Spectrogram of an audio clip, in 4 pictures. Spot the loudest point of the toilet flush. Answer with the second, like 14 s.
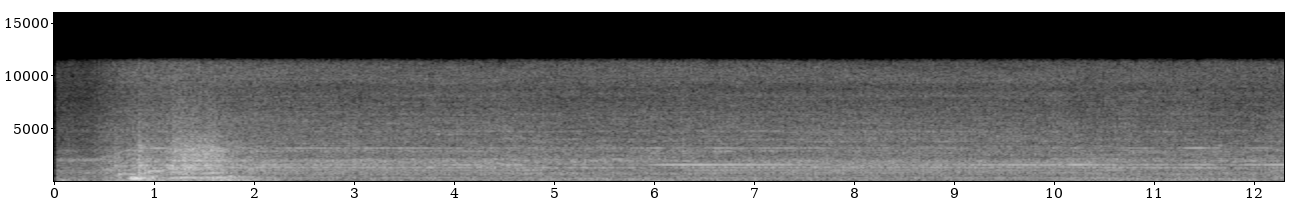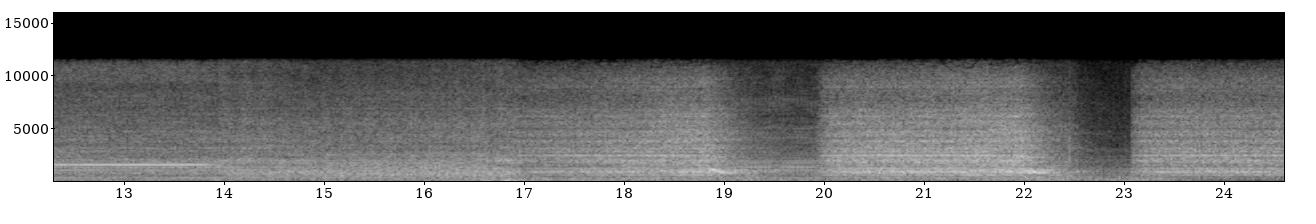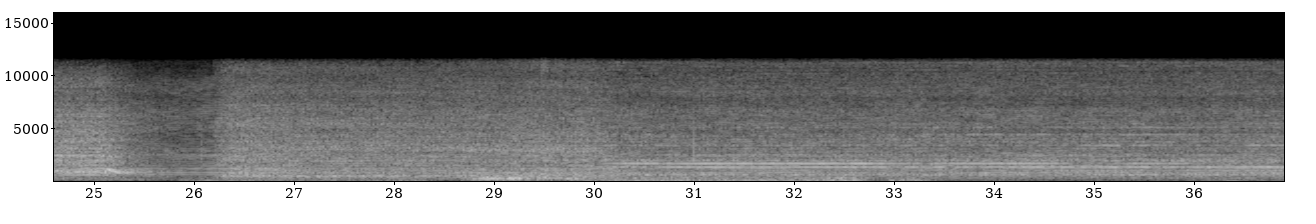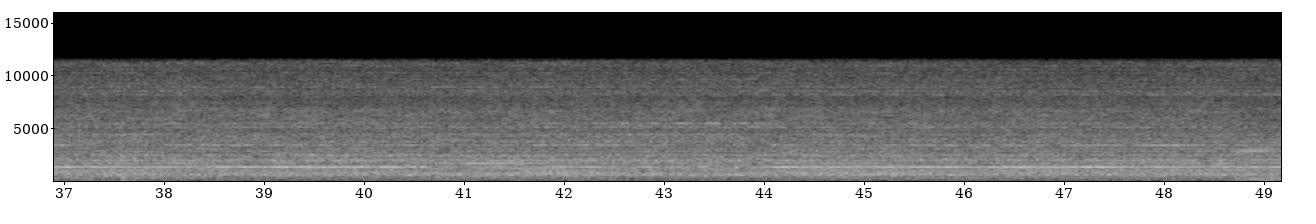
1 s.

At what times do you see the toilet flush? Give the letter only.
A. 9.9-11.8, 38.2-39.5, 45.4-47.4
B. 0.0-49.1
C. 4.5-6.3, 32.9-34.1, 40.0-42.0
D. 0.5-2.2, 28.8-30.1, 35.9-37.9
D.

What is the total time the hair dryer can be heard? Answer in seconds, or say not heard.
49 s.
